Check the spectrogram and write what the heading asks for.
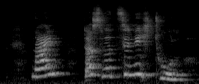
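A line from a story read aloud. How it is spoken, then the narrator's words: Calling out. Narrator (German): ruft Tante Ernie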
